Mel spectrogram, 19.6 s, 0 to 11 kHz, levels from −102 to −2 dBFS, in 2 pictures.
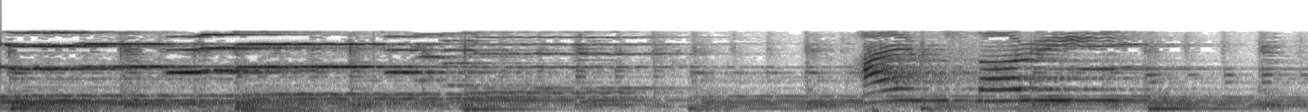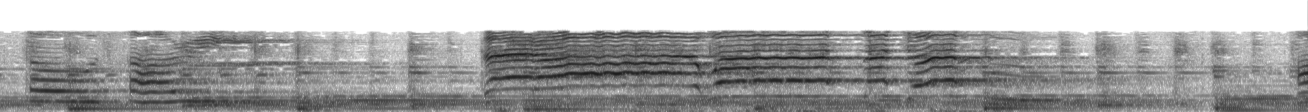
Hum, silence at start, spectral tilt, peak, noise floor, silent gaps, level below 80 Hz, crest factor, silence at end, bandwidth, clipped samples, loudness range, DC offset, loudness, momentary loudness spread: none; 0 s; -9 dB/octave; -4 dBFS; -39 dBFS; none; -42 dBFS; 14 dB; 0 s; 4.5 kHz; under 0.1%; 11 LU; under 0.1%; -14 LUFS; 21 LU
